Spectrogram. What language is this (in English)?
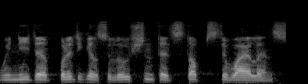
English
